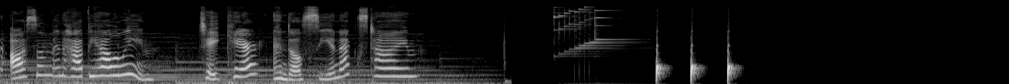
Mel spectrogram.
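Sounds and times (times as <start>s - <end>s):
high chiming shimmer: 5.6s - 6.6s
cartoon plops: 6.6s - 7.4s.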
